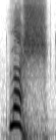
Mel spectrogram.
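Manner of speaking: put-on high-pitched Welsh girl voice; Welsh girl accent. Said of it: "as a Welsh girl would say".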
